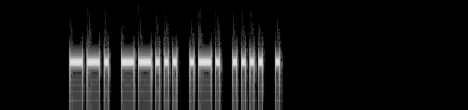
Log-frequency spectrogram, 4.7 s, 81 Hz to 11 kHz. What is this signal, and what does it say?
Morse code, heard as a keyed tone, about 28 wpm, 700 Hz. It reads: G7RHE
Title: DXCC-100 Call Signs - 5 Characters - Repeated 3x - 28wpm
